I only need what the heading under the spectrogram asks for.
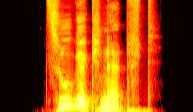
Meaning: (verb) past participle of zuknöpfen; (adjective) reserved
- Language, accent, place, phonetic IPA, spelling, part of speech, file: German, Germany, Berlin, [ˈt͡suːɡəˌknœp͡ft], zugeknöpft, verb, De-zugeknöpft.ogg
